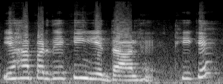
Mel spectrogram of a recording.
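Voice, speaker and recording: A woman teaching an Urdu reading lesson, repeating each word slowly and patiently explaining how the letters sound. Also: sits high, fairly bright tone, slight background noise, rough recording. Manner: slow drilled repetition of each word.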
